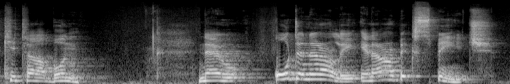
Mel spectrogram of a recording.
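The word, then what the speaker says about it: كتاب: So it will be pronounced kitabun.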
